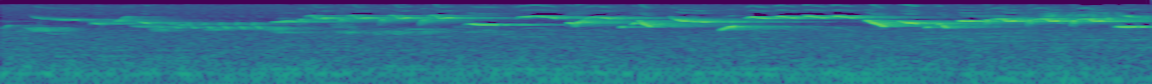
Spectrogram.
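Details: Canary uttering quick, high, sweeping chirps that grow louder and denser toward the end, with a faint low background hum.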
